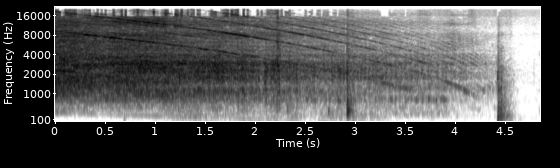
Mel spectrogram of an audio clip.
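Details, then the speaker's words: Makita 9558HN 125 mm angle grinder after armature and gear housing replacement (was sparking): high clean whine winding smoothly down after switch-off, no grinding or crackle; normal running. "yep it's working so we're lucky we fix this"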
